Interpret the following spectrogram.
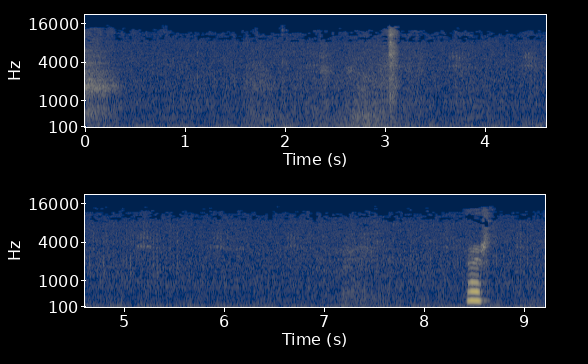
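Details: Butters, a pet cat indoors, doing high fives; mostly quiet room with soft low rumble, then one short, loud, harmonic meow near the end, followed by a sharp click.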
